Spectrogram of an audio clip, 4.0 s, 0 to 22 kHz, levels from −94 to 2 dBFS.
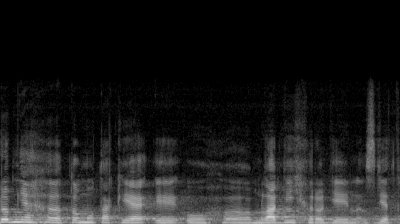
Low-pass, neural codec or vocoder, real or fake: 14.4 kHz; vocoder, 44.1 kHz, 128 mel bands every 256 samples, BigVGAN v2; fake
